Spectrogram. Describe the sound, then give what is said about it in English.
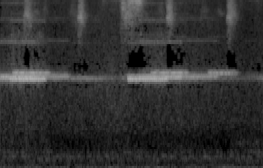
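A cricket chirps by rubbing its front wings together, a steady, shrill, high-pitched trill that runs almost unbroken, swelling slightly in a few spots. Clear, with no voices. “That's a great chirping sound.”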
